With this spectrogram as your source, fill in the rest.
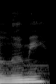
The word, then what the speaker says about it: Lume: As a special offer for new customers, you get $5 off of a Lumi starter pack.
